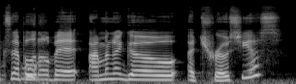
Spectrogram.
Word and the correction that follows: Atrocitus: I can't even say it properly, which does not bode well for me. Atrocitus.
